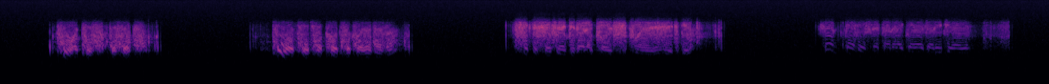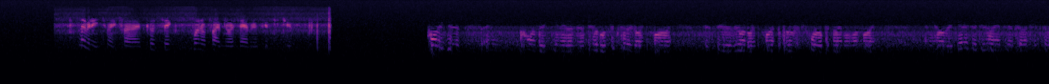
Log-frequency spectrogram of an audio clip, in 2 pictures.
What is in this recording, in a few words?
police chatter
